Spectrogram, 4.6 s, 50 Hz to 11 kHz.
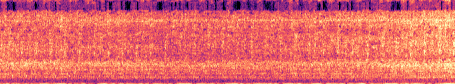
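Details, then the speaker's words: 1966 Shelby GT350, original 289 HiPo rebuilt to 331 stroker with forged pistons and crank, not fully cold; strong low idle rumble with light even valvetrain tick from solid lifters; normal solid lifter noise, engine healthy. "is still solid lifter engine as you can hear the solid lifters"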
